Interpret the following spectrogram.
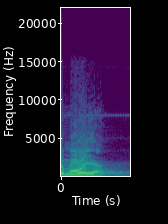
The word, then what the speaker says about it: moja: can hear somebody like how the Congolese say moja, instead of saying moja, they say moya, because they have the influence from Lingala, influence from other local languages.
